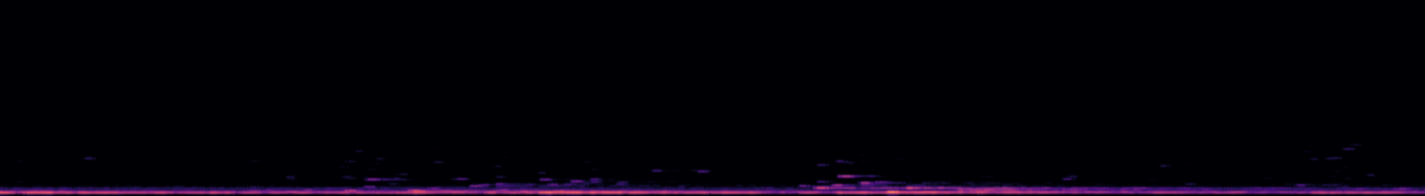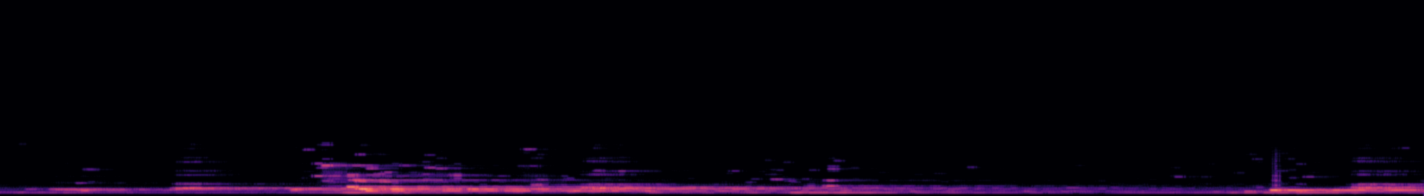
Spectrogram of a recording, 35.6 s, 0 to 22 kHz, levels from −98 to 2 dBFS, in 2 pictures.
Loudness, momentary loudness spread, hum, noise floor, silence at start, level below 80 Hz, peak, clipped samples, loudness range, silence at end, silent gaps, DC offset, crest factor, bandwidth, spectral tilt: -37 LUFS; 23 LU; none; -67 dBFS; 0 s; under -90 dBFS; -14 dBFS; under 0.1%; 20 LU; 0 s; none; under 0.1%; 26 dB; 5.6 kHz; 5 dB/octave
